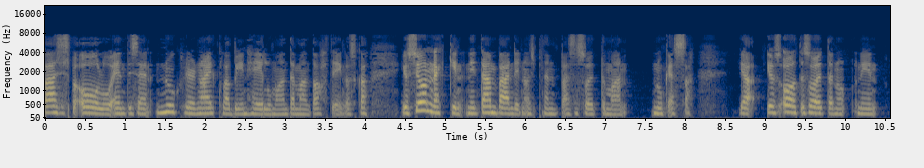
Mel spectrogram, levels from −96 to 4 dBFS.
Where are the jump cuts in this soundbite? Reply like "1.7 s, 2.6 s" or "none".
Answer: none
